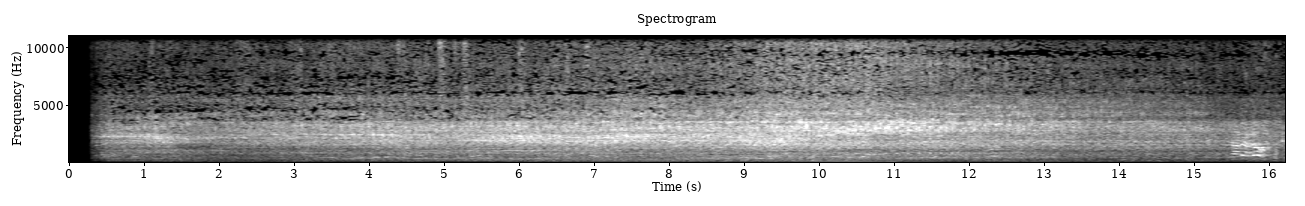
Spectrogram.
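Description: An SUV's engine and tyres passing close by. The sound swells to a peak about ten seconds in and then fades, over the chatter of people on the street.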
